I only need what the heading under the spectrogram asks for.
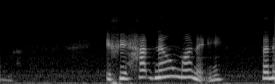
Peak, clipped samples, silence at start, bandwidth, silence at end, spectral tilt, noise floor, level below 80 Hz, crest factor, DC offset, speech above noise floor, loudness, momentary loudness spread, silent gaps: -10 dBFS; under 0.1%; 0 s; 10.5 kHz; 0 s; -6.5 dB/octave; -51 dBFS; -46 dBFS; 18 dB; 0.1%; 26 dB; -27 LUFS; 15 LU; none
